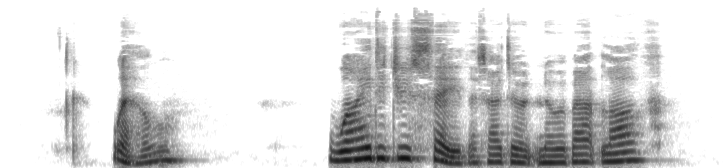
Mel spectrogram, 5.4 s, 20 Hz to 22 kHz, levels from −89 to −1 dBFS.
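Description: No technical faults can be heard anywhere in the speech. There is nothing to place on the timeline and nothing to correct.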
